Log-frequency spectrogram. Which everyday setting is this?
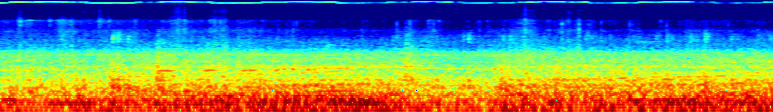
bus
